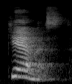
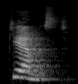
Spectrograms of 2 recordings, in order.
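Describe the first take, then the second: The two takes are said the same way.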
